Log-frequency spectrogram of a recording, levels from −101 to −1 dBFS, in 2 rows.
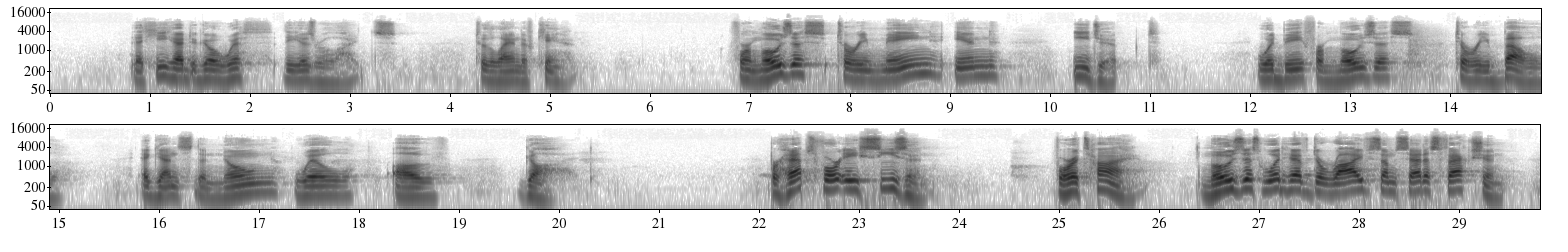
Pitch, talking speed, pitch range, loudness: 115 Hz, 90 wpm, 105-150 Hz, -29 LUFS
